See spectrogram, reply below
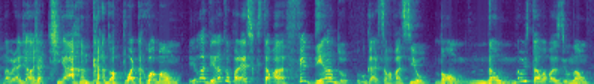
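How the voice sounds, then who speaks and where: A man's voice: high-pitched, fairly bright tone. A man with a Brazilian accent narrating a story recap in an informal, colloquial, run-on way.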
